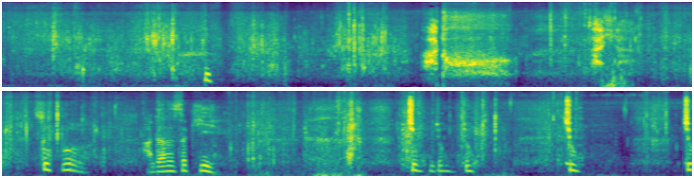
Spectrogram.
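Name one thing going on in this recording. Dry leaves and grass rustle as someone pushes through undergrowth.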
